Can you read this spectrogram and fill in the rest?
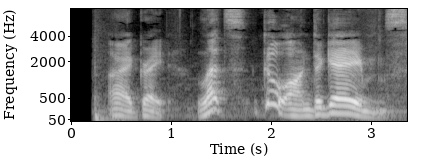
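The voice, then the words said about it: Odd cracking, puberty-like voice. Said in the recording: “What was that voice? ... sitting in his second puberty.”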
